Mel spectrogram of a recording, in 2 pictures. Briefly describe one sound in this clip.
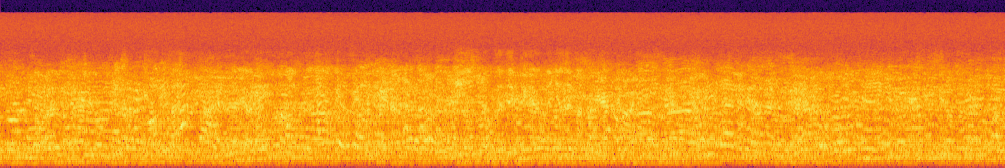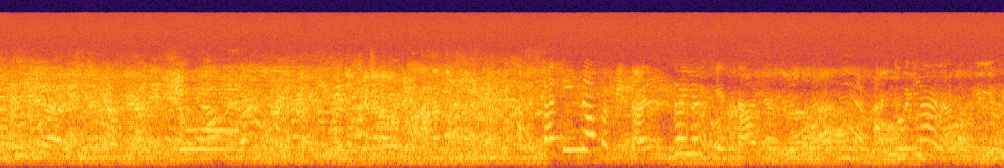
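A crowd of men and women chatter loudly all around, close by.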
